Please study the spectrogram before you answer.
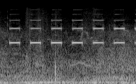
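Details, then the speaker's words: FPV drone after a crash where it lost orientation and would not self-level, with props bent: the lost-model beeper is switched on, giving sharp high-pitched beeps about four per second. "I can disarm it with this knob all the way to the left if I need to turn on the beeper push my knob to the middle there you can hear it beeping"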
